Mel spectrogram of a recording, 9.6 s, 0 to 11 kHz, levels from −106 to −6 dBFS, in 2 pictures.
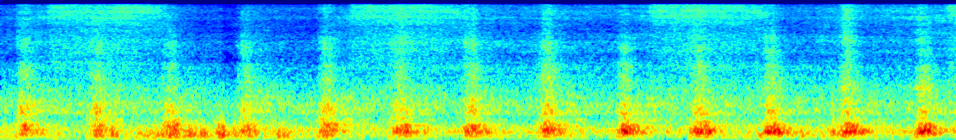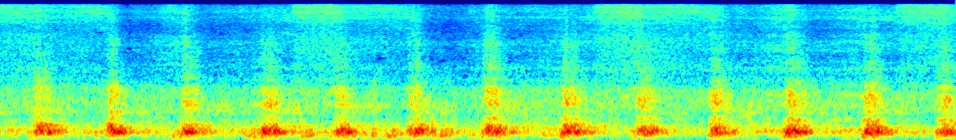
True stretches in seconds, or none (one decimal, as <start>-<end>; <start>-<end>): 0.0-9.6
